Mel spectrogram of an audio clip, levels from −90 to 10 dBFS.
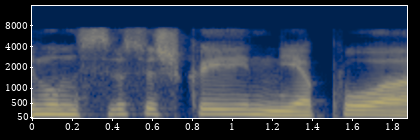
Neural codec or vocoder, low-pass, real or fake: codec, 16 kHz, 1 kbps, X-Codec, HuBERT features, trained on general audio; 7.2 kHz; fake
